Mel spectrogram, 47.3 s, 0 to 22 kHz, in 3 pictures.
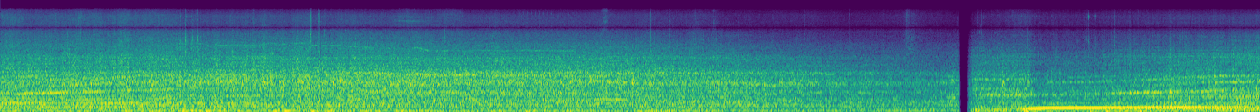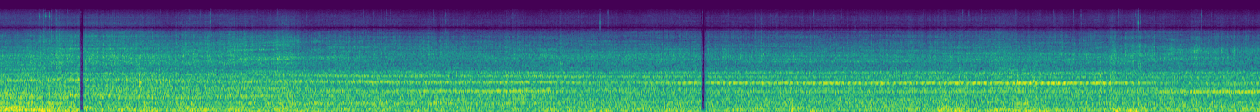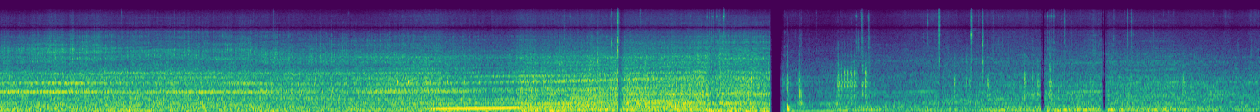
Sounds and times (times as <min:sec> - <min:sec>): Car: 0:00.0 - 0:47.2.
